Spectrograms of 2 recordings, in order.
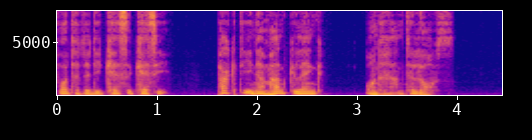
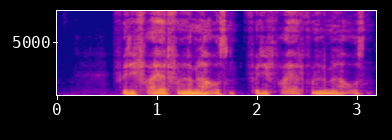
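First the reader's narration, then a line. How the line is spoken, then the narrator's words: Quiet repeated muttering. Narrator (German): murmelte Audencio immer wieder leise vor sich her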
